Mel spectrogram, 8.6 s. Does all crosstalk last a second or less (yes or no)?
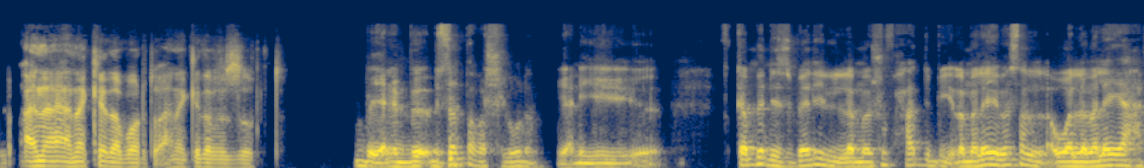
yes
